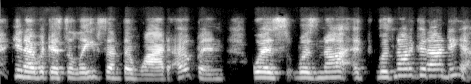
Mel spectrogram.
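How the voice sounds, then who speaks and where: A woman with a medium pitch and ordinary pitch variation talks at a moderate pace. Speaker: environmental lab compliance regulator. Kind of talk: committee meeting discussion. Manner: halting, repetitive.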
